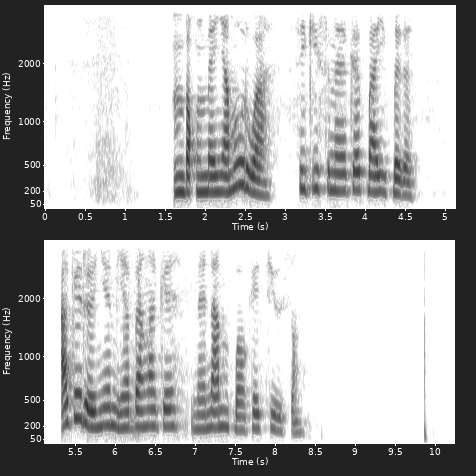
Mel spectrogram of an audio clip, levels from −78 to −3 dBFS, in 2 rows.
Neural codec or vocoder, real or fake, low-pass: none; real; 3.6 kHz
